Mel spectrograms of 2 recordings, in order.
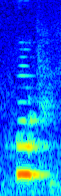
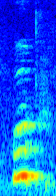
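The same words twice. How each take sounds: The two takes are said the same way.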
